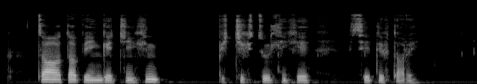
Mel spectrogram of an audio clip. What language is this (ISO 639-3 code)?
mon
